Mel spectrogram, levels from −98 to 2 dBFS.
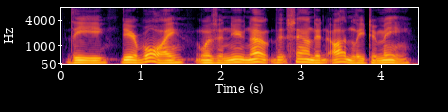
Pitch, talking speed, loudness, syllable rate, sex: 130 Hz, 160 wpm, -16 LUFS, 3.6 syllables/s, male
